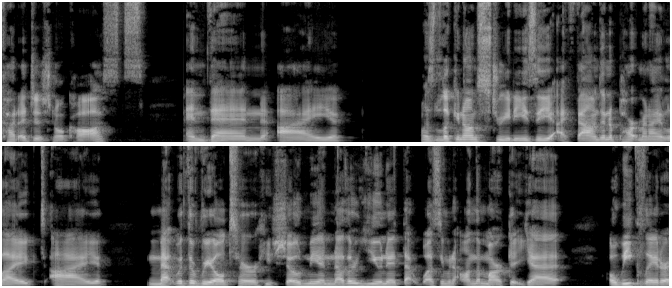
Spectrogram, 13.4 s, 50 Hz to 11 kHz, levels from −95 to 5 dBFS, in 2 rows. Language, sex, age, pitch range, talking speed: English, male, 20-39, 110-130 Hz, 165 wpm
